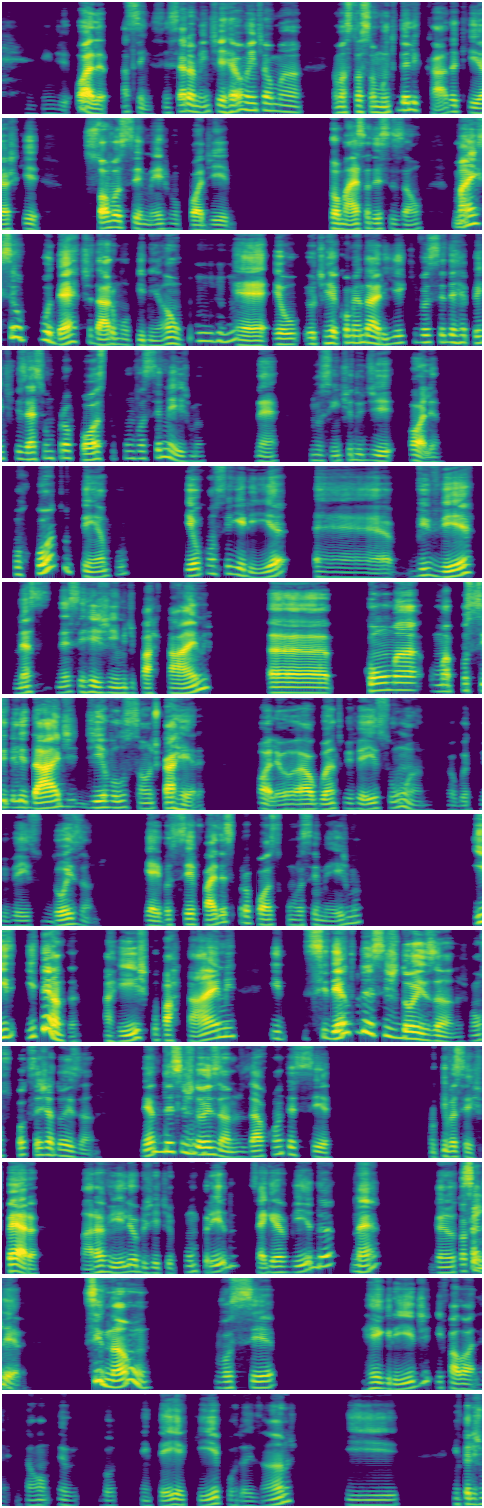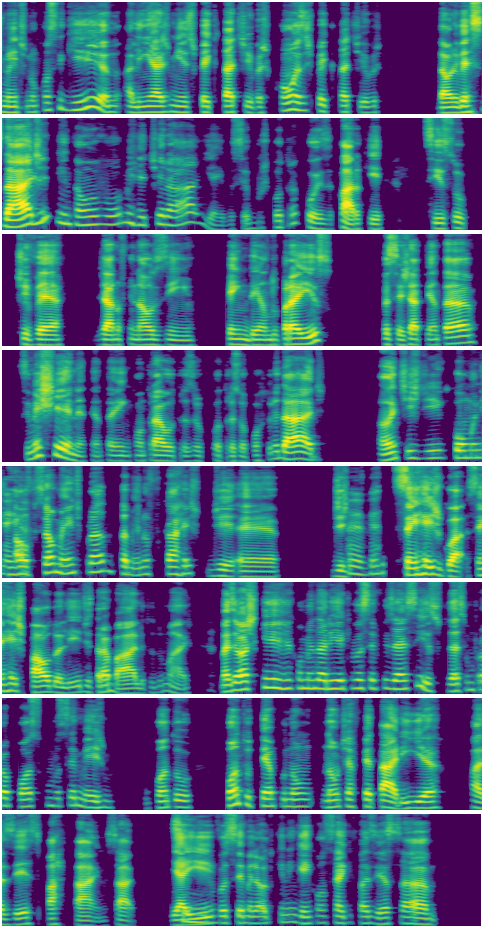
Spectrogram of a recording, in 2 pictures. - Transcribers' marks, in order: tapping; in English: "part-time"; in English: "part-time"; in English: "part-time"
- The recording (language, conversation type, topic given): Portuguese, advice, Como posso ajustar meus objetivos pessoais sem me sobrecarregar?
